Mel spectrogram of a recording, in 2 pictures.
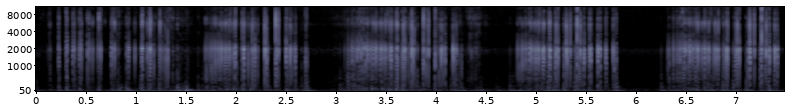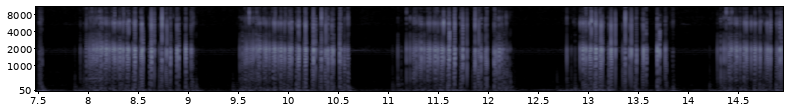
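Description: A thin metal rod scratches across the nubs of a round green silicone scrubber pad held in the hand. Repeated bursts of dense, ticking rasping come one after another with short pauses between them. The sound is soft and close, with a low rumble underneath.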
